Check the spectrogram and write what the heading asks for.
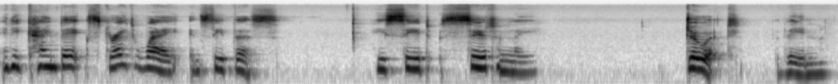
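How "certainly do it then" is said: slow and louder, pressing down on do; with some emphasis. Retold or imitated. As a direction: firmly repeat the command, punching do. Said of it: "he said that with some emphasis".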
